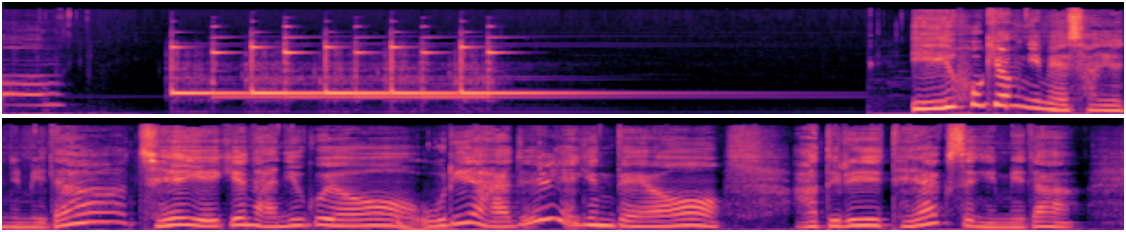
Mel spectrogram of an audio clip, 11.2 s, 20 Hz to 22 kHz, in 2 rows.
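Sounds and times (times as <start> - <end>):
electronic doorbell ding-dong chime: 0.8 - 4.3
speech: 4.6 - 11.2.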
